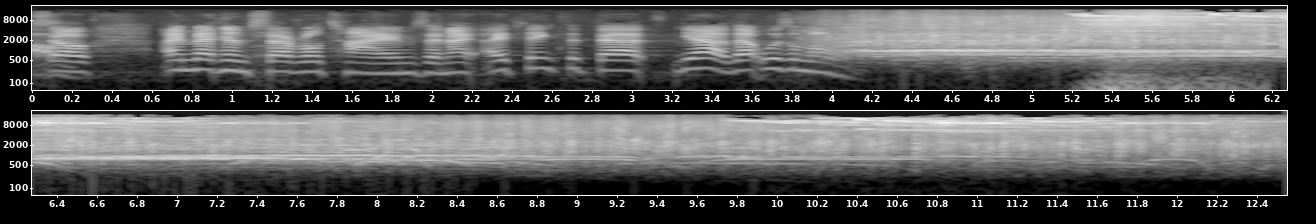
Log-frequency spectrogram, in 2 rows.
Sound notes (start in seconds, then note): 3.9 audience cheering and applauding; 9.9 twinkling music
